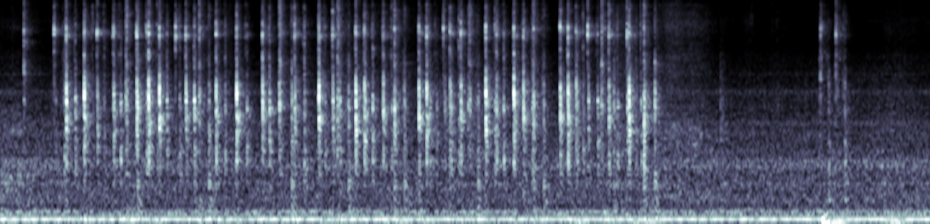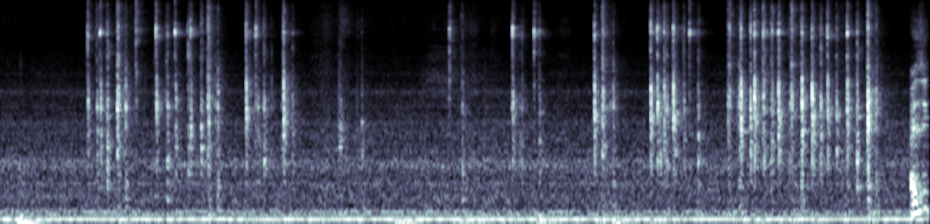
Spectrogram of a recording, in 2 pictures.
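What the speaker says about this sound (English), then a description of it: "let's go ahead and do a little typing sample using this keyboard" Rapid typing on a cheap Five Below gaming keyboard with blue mechanical switches gives sharp, close clicks in quick irregular bursts, with a few brief pauses between runs. A low steady hum runs underneath.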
